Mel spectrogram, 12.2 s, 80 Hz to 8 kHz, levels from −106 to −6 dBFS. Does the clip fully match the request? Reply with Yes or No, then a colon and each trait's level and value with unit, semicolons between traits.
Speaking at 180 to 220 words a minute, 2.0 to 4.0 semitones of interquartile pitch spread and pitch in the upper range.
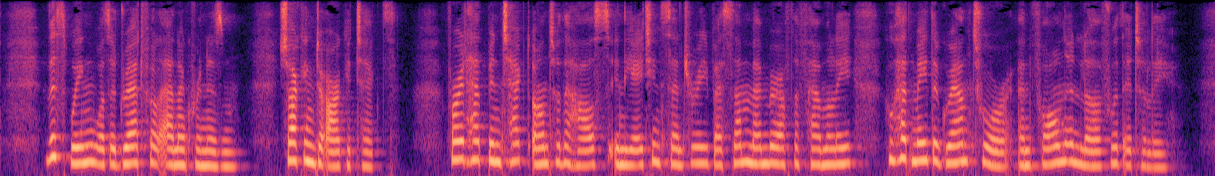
Yes: average, 200 wpm; average, 2.9 semitones; high, 225 Hz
